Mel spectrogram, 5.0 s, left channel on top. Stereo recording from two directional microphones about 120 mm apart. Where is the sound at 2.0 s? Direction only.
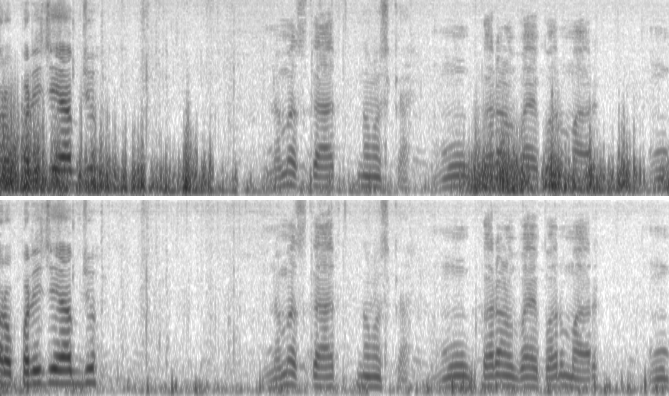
20° right (ahead or behind).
